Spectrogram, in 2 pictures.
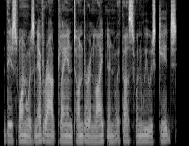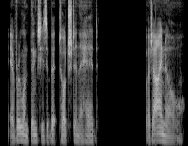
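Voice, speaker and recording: A woman's voice: low-pitched, rapid-fire, hardly any pauses, dark tone, no room sound, studio quality. A woman doing a boisterous young lad. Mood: conspiratorial. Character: friendly beery young Irish man, boisterous and conspiratorial.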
